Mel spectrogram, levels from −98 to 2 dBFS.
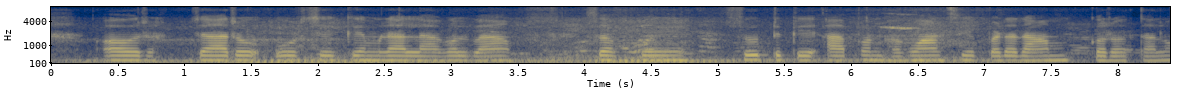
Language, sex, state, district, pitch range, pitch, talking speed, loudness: Bhojpuri, female, Uttar Pradesh, Deoria, 180-195 Hz, 190 Hz, 120 wpm, -30 LUFS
